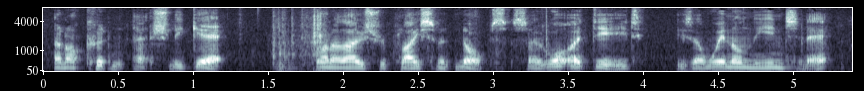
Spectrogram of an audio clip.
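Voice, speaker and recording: A middle-aged man with a British accent and a fairly low voice presents a casual hands-on demonstration. He talks informally, thinking aloud as he handles things at an indoor workbench. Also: a little mellow, slight background noise. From Britain. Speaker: hobbyist radio repairer presenting a video.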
